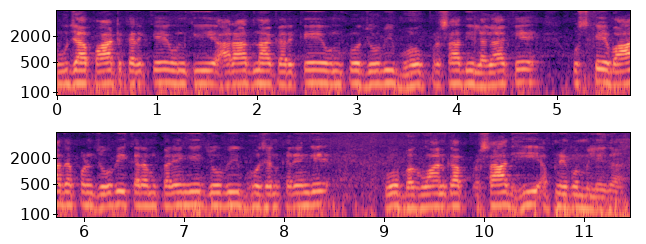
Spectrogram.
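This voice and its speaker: With hardly any pauses, a man holds a fairly high pitch in a flat monotone at very even loudness, with noticeable background noise behind him. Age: 60s. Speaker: devotee at fire ritual. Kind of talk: testimony.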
